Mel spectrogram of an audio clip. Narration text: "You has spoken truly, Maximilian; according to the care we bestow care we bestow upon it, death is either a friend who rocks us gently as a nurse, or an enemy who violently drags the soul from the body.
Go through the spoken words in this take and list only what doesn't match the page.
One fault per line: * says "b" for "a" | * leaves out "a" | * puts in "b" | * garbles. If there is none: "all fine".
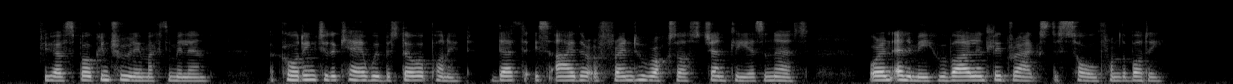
* says "have" for "has"
* leaves out "care we bestow"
